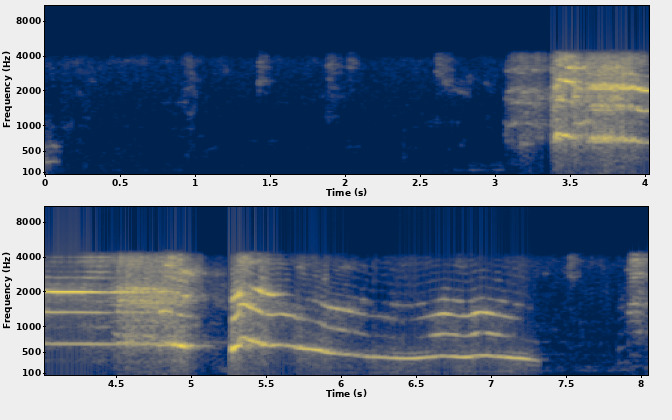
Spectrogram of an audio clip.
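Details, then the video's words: Dog trying to sing like a rooster crowing: two drawn-out, tonal, harmonic howls, the first held level for nearly two seconds, the second starting high, sliding down and ending in short wavering notes, silence around them. "Rooster Dog | Perro Gallo"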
